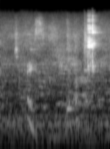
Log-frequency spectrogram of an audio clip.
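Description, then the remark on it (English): Drinks, including a watermelon water, clink together in a toast, a few bright glassy taps in quick succession, with a faint murmur of voices in the background. “Cheers, ladies. Cheers. Cheers. Your watermelon water. Yes. Cheers.”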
